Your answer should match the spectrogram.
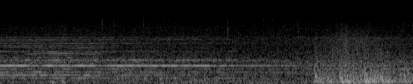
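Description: A thunderstorm with steady rain in The Witcher 3, a continuous wash of rainfall under a low tonal drone, with a heavier rumble of thunder building near the end.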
